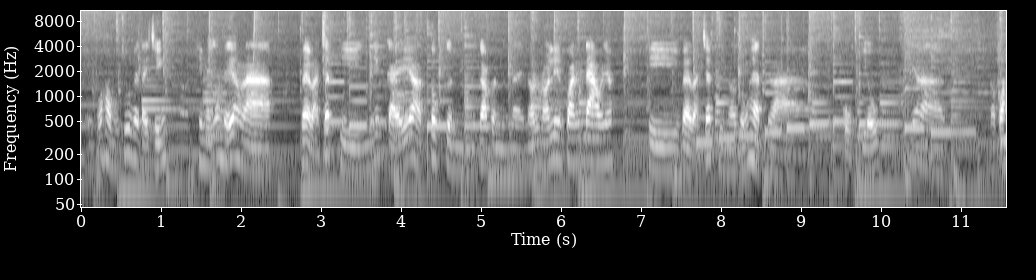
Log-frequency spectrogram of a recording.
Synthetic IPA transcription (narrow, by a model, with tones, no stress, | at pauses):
ŋkʊ̰˧˥ŋ͡mɦa˨˩wmo˨˩t̚t͡ɕu˥tve˨˩t̪aː˨˧˦jt͡ɕï˨˦ŋ̟ | t̪ʰi˨˩mi˨˩ŋ̟kʊ̰˧˥ŋ͡mt̪ʰə˨˦za˨˩ŋlaː˨˩ | ve˨˩ɓaː˧˩nt͡ɕə˦˥t̚t̪ʰi˨˩ɲɨ̰˧˥ŋkaː˨˦jəː˧t̪o˧kɨ˨˩nɣaː˧və˨˩nɨ˨˩na˨˩jnɔ˨˦nɔ˨˦li˧ənkwaː˧ne˨˦ɗaː˧wɲaː˧ | t̪ʰi˨˩ve˨˩ɓaː˧˩nt͡ɕə˦˥t̚t̪ʰi˨˩nɔ˨˦zə˨˦wŋ͡mɦɛ˨˩t̚laː˨˩ | ku˧˩ʔi˨˦əw | ɲə˨˧˥laː˨˩ | nɔ˨˦kɔ˨˦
